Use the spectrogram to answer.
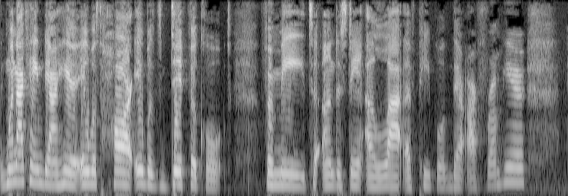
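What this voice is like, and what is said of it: Country Kentucky accent. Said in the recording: “you don't sound like you're from Kentucky ... it's like, I'm country ... my mom says I talk country”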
